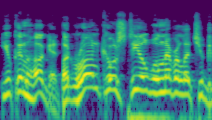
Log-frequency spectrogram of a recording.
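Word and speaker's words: Ranko: It's spelled R-A-N-K-O. R-A-N-K-O, but pronounced Ronco steel.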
